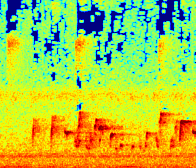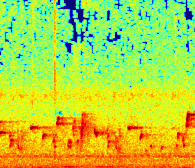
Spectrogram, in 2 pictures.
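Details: Bulbul, a fierce dominant local bird, delivering a long, steady run of bubbly whistled phrases, each note bending up or down, repeated almost without pause over a light background hiss.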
